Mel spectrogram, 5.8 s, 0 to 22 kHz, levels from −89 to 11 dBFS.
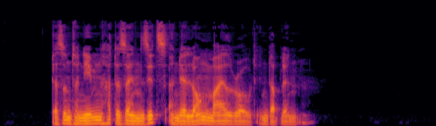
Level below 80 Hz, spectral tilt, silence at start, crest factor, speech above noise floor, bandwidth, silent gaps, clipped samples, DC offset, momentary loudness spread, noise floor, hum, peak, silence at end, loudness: -34 dBFS; -6 dB/octave; 0.7 s; 18 dB; 67 dB; 11.5 kHz; none; under 0.1%; under 0.1%; 9 LU; -83 dBFS; none; 0 dBFS; 1.75 s; -17 LUFS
